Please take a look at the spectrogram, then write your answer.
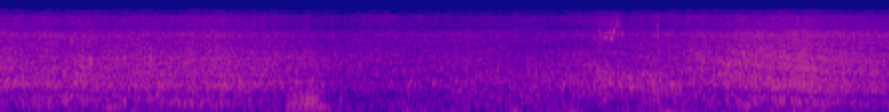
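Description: Sea waves wash steadily onto a shore lined with trees, a continuous broad rushing surf with wind buffeting the microphone throughout and a brief voice near the middle.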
